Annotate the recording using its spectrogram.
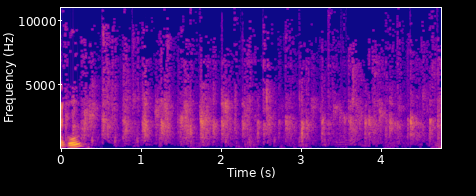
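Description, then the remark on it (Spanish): A burst of audience applause at an evening event in Valencia, welcoming a music group about to open the evening with a song, many hands clapping in a dense, steady patter at moderate volume, with a brief voice at the very start before the clapping fills the rest. “Un aplauso, por favor, para, para”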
